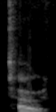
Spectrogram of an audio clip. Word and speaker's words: Thoth: How do you think it's Toth instead of Thoth? I believe the way Egyptians just pronounce things, and it's also historically correct. I believe it's Toth.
